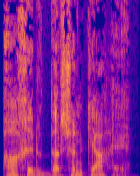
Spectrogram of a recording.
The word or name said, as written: आख़िर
